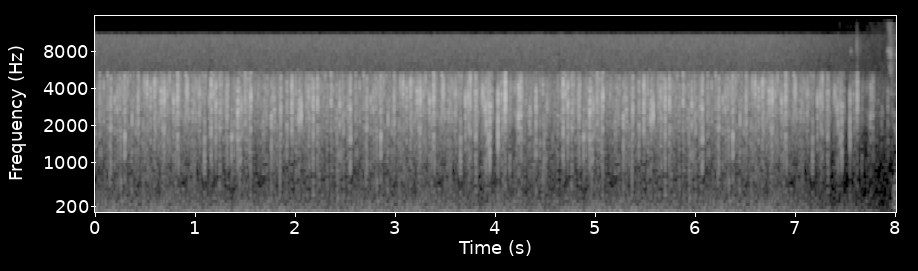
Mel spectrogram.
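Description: Small open wood fire of sticks burning in a ring of stones: a dense, steady crackle of small sharp pops over the rush of the flames and a low rumble.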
